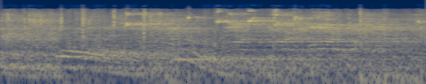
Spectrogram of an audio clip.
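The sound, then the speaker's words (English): Basketball dribbling on a court during a basketball game, faint bounces buried under a steady wall of crowd noise and voices. “Picks up his dribble, gets to Wendt.”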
